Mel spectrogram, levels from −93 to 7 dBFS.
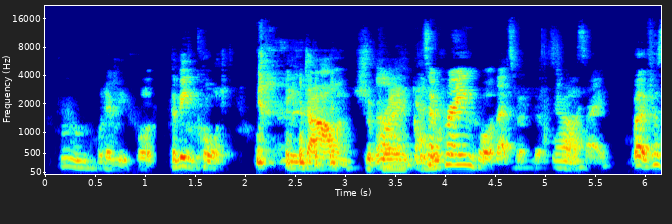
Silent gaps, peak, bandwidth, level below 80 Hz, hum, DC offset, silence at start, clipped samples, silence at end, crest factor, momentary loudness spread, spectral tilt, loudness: none; -4 dBFS; 14 kHz; -82 dBFS; none; under 0.1%; 0.15 s; under 0.1%; 0 s; 16 dB; 15 LU; -4.5 dB/octave; -20 LUFS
